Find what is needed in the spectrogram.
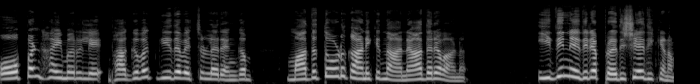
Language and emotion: Malayalam, angry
